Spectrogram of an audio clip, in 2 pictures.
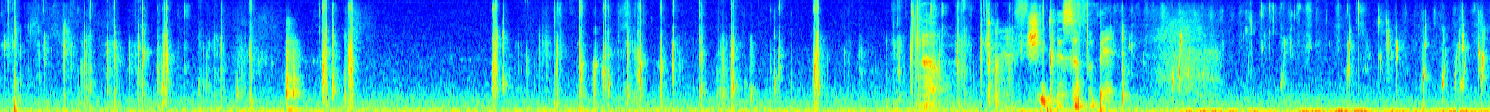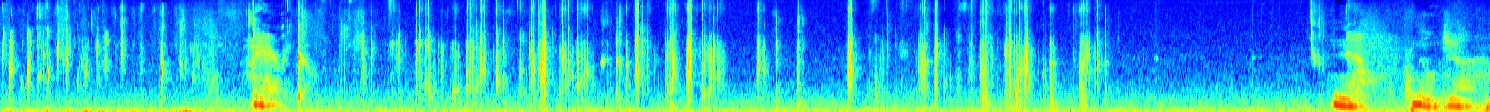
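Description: Small objects tap and click close to a microphone.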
